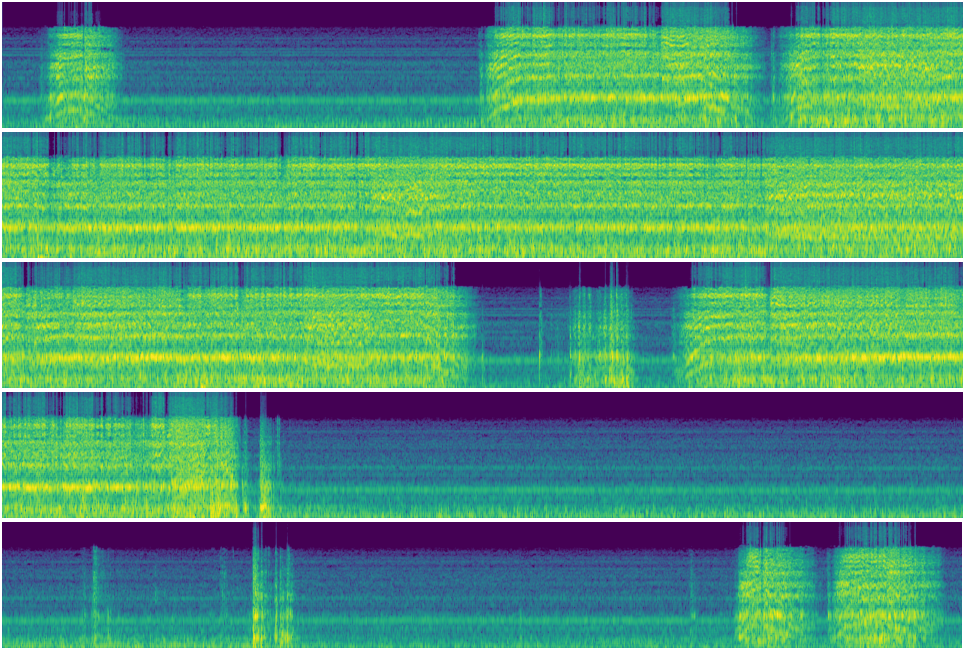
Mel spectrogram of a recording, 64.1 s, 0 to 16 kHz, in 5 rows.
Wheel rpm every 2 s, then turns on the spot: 30, 0, 0, 120, 180, 120, 220, 230, 230, 220, 230, 220, 190, 210, 230, 180, 20, 110, 200, 230, 200, 0, 0, 0, 0, 0, 0, 0, 0, 0, 30, 80.
32-34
